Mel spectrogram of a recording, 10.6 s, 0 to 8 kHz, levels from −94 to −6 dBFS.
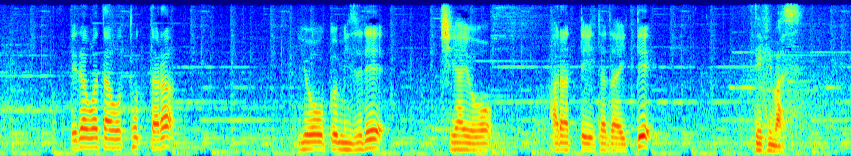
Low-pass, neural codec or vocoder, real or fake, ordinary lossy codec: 7.2 kHz; none; real; none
